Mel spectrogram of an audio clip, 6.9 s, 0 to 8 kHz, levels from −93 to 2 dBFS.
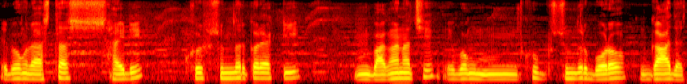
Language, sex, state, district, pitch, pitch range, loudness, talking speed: Bengali, male, West Bengal, Paschim Medinipur, 140 Hz, 125-150 Hz, -27 LUFS, 150 wpm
